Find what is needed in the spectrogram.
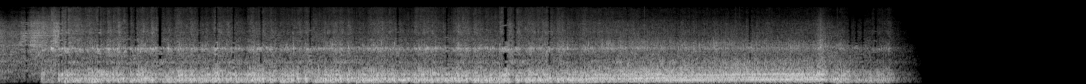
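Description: Car engine starting with a sharp burst, then running loudly with a steady high-pitched whine alongside, its revs rising a little in the later seconds before it dies away about nine seconds in.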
